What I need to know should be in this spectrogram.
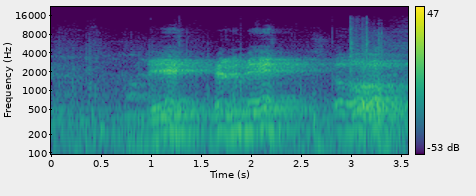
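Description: A man speaks up loudly and with emphasis in a large hall.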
